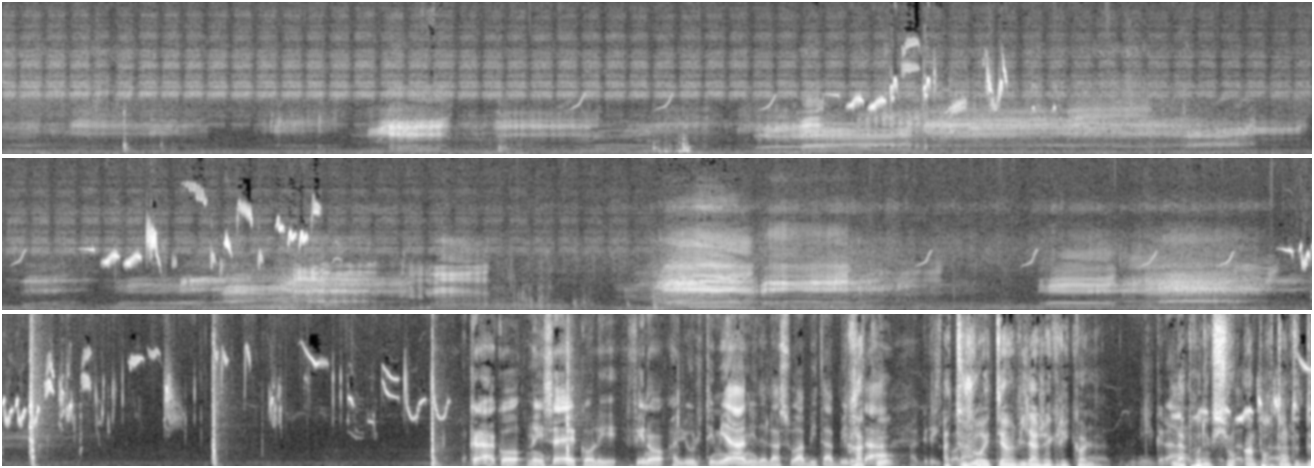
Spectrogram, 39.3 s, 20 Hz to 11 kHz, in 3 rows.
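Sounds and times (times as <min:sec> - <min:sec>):
flock of sheep bleating: 0:00.0 - 0:02.1, 0:02.7 - 0:18.1, 0:19.3 - 0:27.0
faint bird chirps: 0:00.0 - 0:17.8, 0:23.3 - 0:30.8
speech: 0:30.9 - 0:39.2.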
